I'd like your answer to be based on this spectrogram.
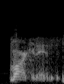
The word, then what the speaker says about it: Markkanen: Markkanen.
